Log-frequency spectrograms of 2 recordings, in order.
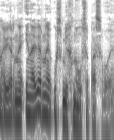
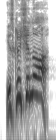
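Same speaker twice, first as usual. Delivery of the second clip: much higher and louder, shouted out; 7 dB louder than usual. A narrator's reading. Artyom shouting his refusal at the officer. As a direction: fling the refusal out as a yell. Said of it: "криком повторил Артём".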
